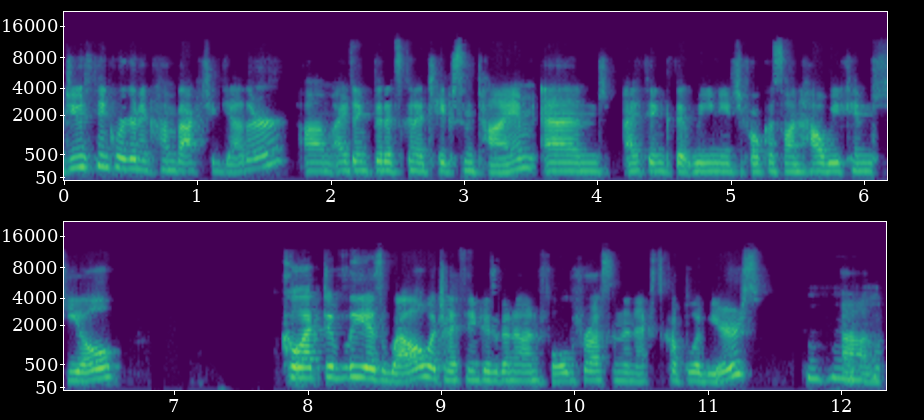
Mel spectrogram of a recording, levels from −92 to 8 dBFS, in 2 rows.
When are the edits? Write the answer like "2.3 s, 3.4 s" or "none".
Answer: 1.7 s, 2.1 s, 5.1 s, 6.1 s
